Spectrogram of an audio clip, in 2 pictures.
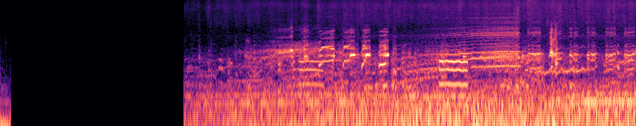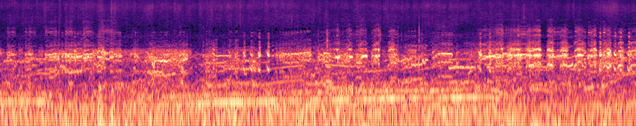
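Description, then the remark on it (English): A rooster clucks and calls repeatedly amid a busy flock of chickens, the clucking steady, with a brief silence before the birds start up. “That's a proud rooster”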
